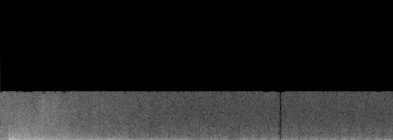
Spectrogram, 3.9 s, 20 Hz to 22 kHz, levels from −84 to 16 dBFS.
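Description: Speech runs throughout with plainly audible low-delay AAC compression: voiced sounds turn rough and grainy, with noise filling the gaps between harmonics and a thin, synthetic-sounding top band. It is likely AAC-ELD at a low bitrate, around 32 kbps. A spectrogram would show smeared harmonic stripes and a patchy high band. AAC frame loss with muting opens a brief, soft-edged hole from 2.78 to 2.83 s. The sound fades out and back in, which fits a single lost frame of about 30 ms being zeroed. The waveform shows a short tapered dip, and the spectrogram shows a narrow faded column across all frequencies.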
